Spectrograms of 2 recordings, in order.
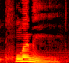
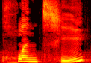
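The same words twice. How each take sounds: First: The T sound in the middle is softened away. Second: The T sound in the middle is clearly pronounced. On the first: "make it very soft, okay? And say plenty, plenty, more like a P L E N N Y" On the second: "You could stress that T sound by saying plenty"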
